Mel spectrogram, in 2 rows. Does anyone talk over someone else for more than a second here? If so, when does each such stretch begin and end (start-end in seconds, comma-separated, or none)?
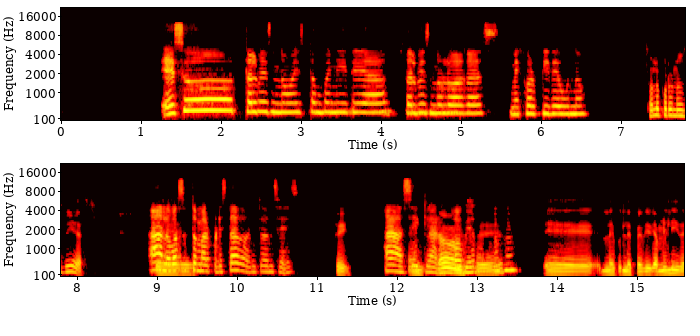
12.1-13.5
